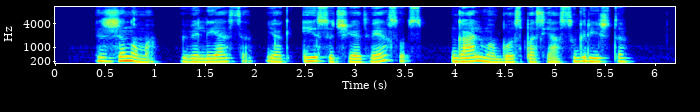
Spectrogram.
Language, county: Lithuanian, Kaunas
